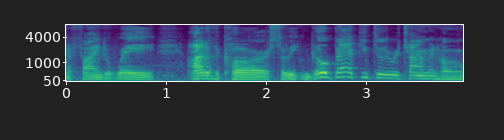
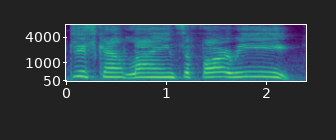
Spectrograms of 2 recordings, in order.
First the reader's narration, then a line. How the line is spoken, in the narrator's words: everybody yells out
